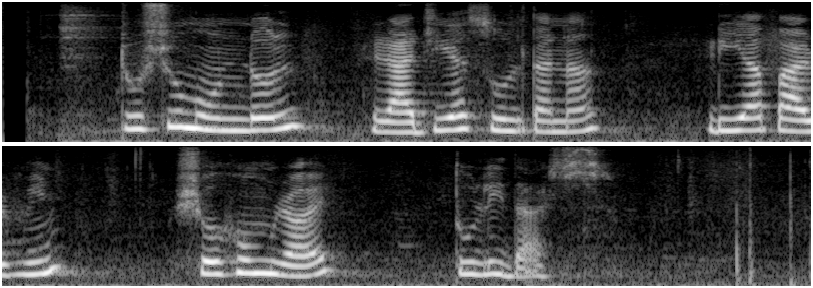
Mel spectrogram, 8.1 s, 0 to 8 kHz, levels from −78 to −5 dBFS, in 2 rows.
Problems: constant background noise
